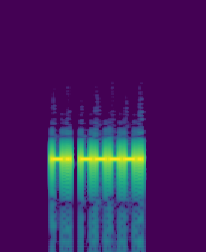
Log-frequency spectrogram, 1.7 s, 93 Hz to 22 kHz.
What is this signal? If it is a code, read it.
Morse code, heard as a keyed tone, about 40 wpm, 700 Hz. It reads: N9
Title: USA Call Sign Prefixes - 40wpm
